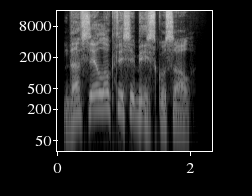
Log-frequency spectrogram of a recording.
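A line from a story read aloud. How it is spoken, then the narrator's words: Loud laughter. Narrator (Russian): расхохотался Надир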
